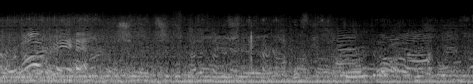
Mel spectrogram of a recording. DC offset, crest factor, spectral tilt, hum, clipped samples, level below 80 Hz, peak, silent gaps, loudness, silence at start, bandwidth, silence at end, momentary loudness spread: under 0.1%; 16 dB; -6 dB/octave; none; under 0.1%; -42 dBFS; -8 dBFS; none; -25 LUFS; 0 s; 14 kHz; 0 s; 6 LU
